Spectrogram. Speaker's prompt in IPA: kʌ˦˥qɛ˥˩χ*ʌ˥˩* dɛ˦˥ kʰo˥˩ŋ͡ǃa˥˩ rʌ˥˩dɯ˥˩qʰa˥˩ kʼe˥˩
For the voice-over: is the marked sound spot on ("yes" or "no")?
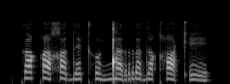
yes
